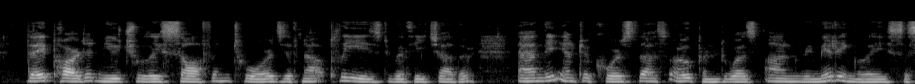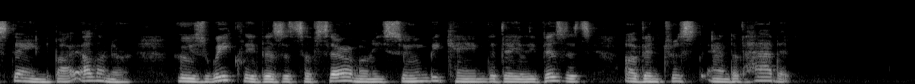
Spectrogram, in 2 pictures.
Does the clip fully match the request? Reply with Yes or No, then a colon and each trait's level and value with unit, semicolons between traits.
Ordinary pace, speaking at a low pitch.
No: slow, 120 wpm; low, 130 Hz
